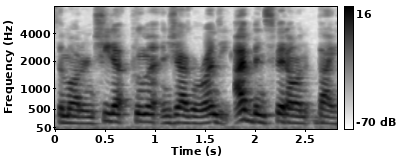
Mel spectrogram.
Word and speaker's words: jaguarundi: I gotta see how that's pronounced jaguarundi this includes the Puma the cheetah and the jaguarundi jagarundi is a smaller Wildcat native to Central and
